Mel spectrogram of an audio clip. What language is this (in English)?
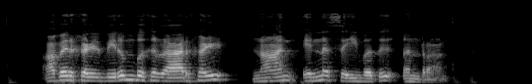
Tamil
